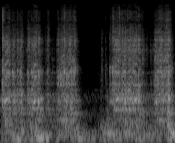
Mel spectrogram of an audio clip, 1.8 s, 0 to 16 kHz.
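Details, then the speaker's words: 1999 Bobcat 864 skid steer, bucket tilt actuator, tested after AHC computer replacement: three short, smooth buzzing runs with no grinding or catching; actuator working properly. "that sounds fine now here's the bad side okay you can hear it working great"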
